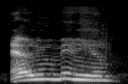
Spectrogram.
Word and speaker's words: aluminium: Virginia what about it aluminium that's the way it's pronounced when you don't live in the United States of America where we measure things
